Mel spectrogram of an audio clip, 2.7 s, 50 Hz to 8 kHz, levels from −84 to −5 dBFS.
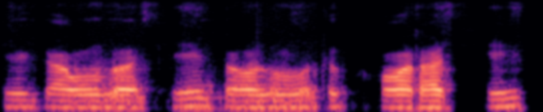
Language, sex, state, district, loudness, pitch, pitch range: Bengali, male, West Bengal, Jhargram, -22 LUFS, 135 Hz, 130-145 Hz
